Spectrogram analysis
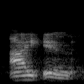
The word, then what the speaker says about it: il: I l.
